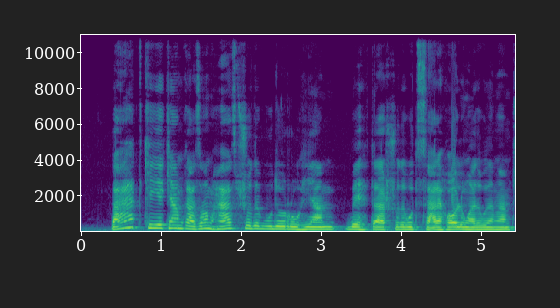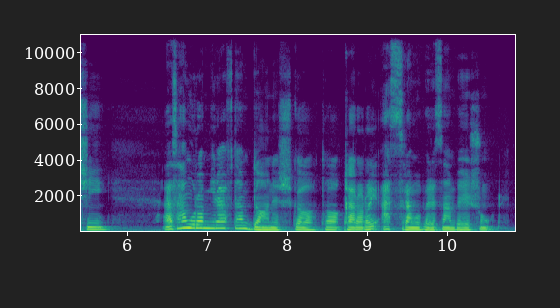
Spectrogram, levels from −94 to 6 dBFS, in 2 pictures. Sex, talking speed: male, 155 wpm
